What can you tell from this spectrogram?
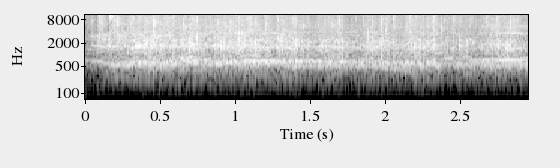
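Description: Steady audience applause fills the whole stretch, a dense, even wash of clapping hands at a loud, constant level with a faint murmur of crowd voices mixed in.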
